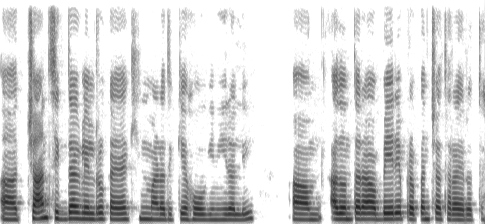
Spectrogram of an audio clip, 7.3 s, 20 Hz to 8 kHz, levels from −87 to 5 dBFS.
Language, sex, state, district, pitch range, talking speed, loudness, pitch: Kannada, female, Karnataka, Dharwad, 195-215 Hz, 100 wpm, -15 LUFS, 205 Hz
